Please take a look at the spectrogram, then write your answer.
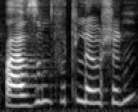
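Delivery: high-pitched, Swedish-sounding accent attempt; badly imitated accent, on the edge of laughter; botched film accent. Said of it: "Swedish accent".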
